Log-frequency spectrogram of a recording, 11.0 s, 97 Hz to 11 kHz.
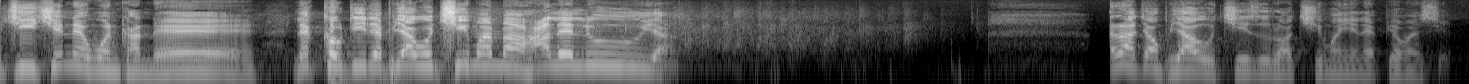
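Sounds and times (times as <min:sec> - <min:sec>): man's amplified voice: 0:00.0 - 0:05.2, 0:08.3 - 0:10.9.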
